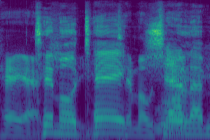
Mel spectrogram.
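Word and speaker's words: Timothée: I am the first person to pronounce that T as hard as one could possibly pronounce a T.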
